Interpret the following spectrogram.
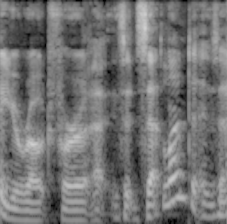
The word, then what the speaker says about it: Zetland: I was gonna read just a couple selections from Niels' essay you wrote for is it Zetland?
